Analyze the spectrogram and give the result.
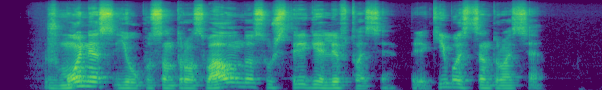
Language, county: Lithuanian, Panevėžys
